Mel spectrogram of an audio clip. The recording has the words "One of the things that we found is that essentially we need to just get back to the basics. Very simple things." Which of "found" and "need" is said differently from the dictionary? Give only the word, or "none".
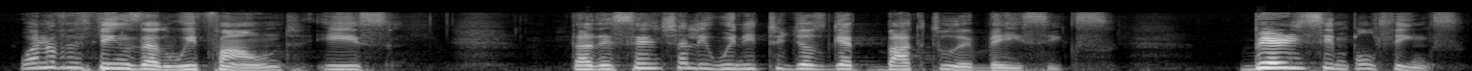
none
